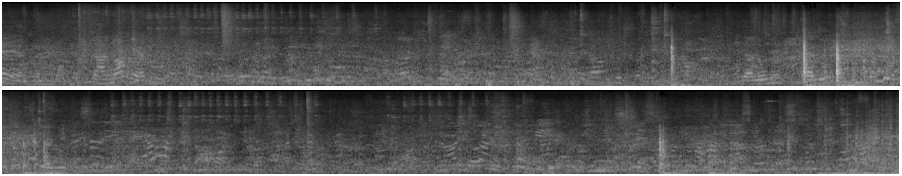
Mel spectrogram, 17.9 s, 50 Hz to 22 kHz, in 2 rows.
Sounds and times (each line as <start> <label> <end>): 0.0 Constant voice background noise 17.9
4.8 Close tapping sounds from people searching 10.0
15.2 Close tapping sounds from people searching 17.9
